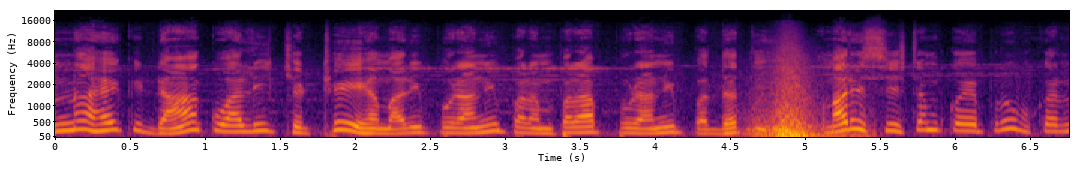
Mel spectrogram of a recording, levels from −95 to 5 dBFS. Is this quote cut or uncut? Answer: cut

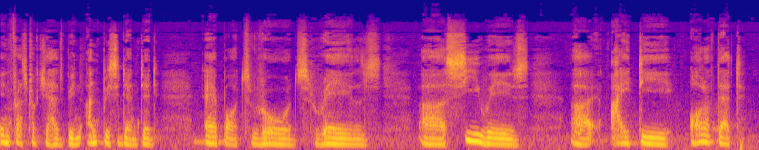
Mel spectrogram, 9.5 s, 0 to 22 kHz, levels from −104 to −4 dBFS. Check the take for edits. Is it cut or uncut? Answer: uncut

